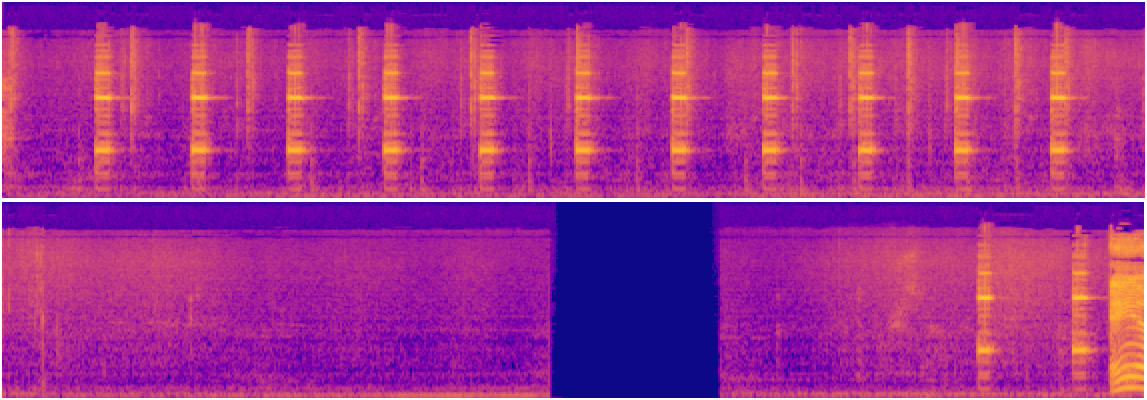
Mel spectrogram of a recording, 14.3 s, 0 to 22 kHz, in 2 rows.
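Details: Regular electronic beeps at about 100 a minute from a ZOLL AED Plus Trainer2 in a simulated training scenario after a delivered shock, pacing chest compressions; the instructor prompts the student to push harder.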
